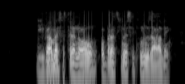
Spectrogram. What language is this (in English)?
Czech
